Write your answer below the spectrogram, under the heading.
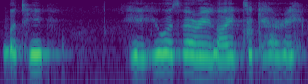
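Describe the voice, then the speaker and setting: A woman acting a gentle, grieving mother in a radio play, halting and tender as she puts on a brave face. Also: very high-pitched, little pitch movement, muffled recording. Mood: tearful, wistful.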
